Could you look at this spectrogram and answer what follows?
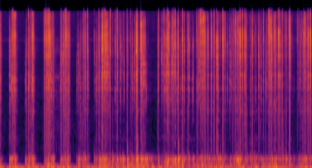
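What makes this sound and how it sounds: Long nails on both hands scratch the uncovered metal mesh grille of a black condenser microphone. The sound is a dense, continuous scratching and rasping, with low rumbling thumps underneath and bright, rapid strokes that run together without clear breaks.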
